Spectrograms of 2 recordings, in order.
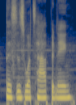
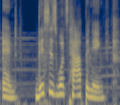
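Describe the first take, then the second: First: It is said flatly, like explaining plot. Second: It is said knowingly, with confident emotion.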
